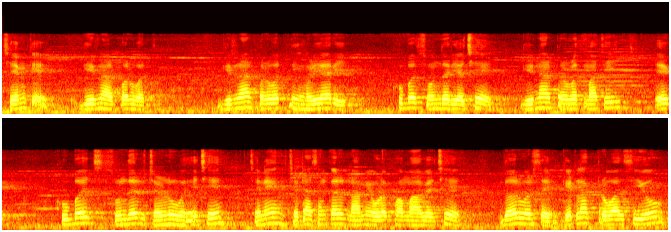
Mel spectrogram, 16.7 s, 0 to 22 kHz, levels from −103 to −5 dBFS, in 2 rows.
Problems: constant background noise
